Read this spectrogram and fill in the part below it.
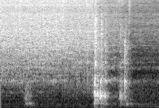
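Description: Potatoes and peppers frying in a skillet, a steady loud sizzle with a broad hiss, broken by two brief scraping stirs near the end, close up with no voices.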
